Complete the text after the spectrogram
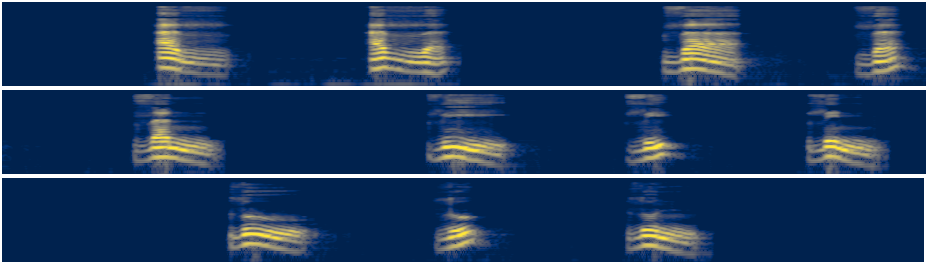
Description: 📝تلفظ حرف ذ
این حرف مانند حرف «ث» از برخورد سر زبان به پشت سر دندان‌های پیشین بالا به تلفظ درمی‌آید.
👌هنگام تولید حرف «ذ»، هوای سازنده آن، از محل برخورد سر زبان و سر دندان‌های پشین بالا به طور سایشی خارج می‌گردد و تارهای صوتی را نیز به ارتعاش درمی‌آورد.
